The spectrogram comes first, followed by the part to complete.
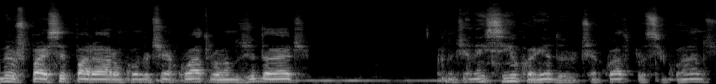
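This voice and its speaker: A dark, mellow tone with fairly even intonation at a moderate pace. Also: man, medium pitch for a man. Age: 60s. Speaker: vlogger. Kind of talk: personal testimony. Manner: halting, many fillers.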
